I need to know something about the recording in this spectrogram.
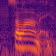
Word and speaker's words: Salami: And the father of the family is Salami. And he said, pronounced just like you eat.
